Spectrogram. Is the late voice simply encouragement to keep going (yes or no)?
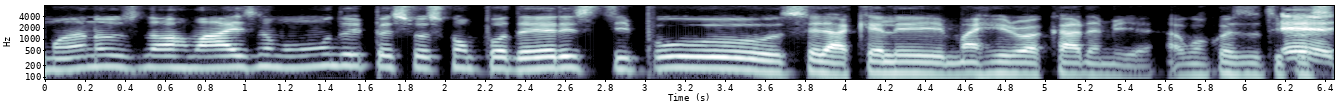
no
